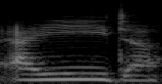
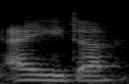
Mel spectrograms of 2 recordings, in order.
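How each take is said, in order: First: The word is said in its full, longer form. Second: The word is said in a short, clipped form. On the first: "that actually how you pronounce it. It's like Aida" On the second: "I say Ada. It, it's much quicker"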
